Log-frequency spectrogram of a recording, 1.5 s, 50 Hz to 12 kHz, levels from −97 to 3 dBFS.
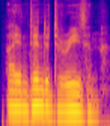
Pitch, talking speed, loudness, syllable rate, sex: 100 Hz, 165 wpm, -15 LUFS, 6.1 syllables/s, male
